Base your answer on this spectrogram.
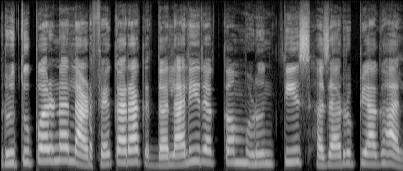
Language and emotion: Goan Konkani, neutral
